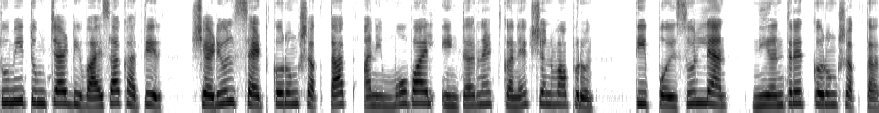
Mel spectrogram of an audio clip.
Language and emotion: Goan Konkani, neutral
